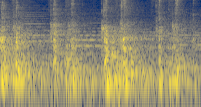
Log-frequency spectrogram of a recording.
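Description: Tap dancing: a quick run of sharp taps over instrumental show music.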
